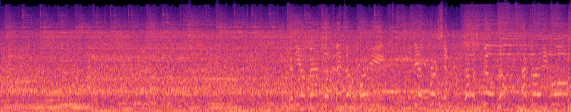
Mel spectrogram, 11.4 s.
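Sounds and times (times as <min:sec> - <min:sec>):
sold-out arena crowd cheering in Madison Square Garden: 0:00.0 - 0:11.4.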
